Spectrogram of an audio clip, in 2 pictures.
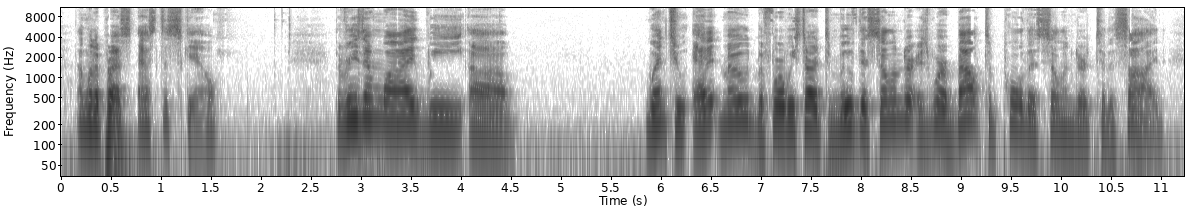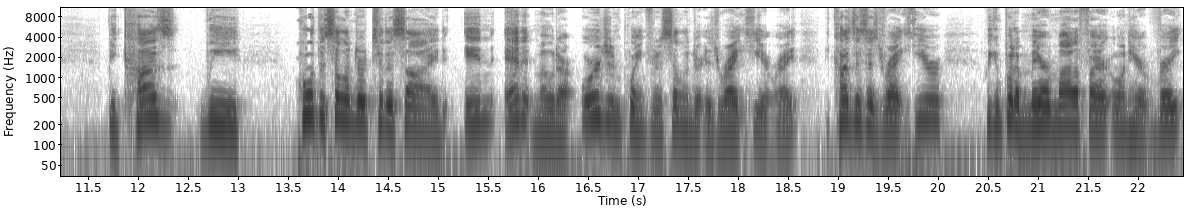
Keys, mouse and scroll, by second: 2.1 click, 3.1 click, 8.6 click.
